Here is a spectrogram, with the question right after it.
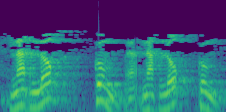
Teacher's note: Nakhluqkum, ke atas dulu baru ke bawah, ya. Mampir dulu ke makhrajnya qaf, baru kemudian turun ke bawah dari makhrajnya kaf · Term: idgham naqis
